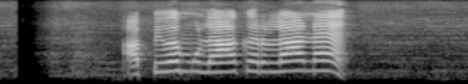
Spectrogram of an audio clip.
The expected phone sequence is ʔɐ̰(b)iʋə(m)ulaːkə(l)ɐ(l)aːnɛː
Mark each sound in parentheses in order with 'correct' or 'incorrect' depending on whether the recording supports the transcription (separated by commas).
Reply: incorrect, correct, incorrect, correct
